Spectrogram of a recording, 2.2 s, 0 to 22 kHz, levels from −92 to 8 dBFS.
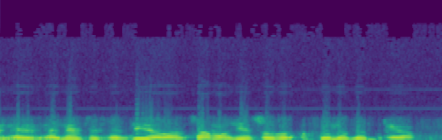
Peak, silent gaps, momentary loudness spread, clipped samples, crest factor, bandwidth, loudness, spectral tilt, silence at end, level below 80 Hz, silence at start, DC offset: -2 dBFS; none; 3 LU; under 0.1%; 8 dB; 5.2 kHz; -11 LUFS; -8.5 dB/octave; 0.15 s; -52 dBFS; 0 s; under 0.1%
